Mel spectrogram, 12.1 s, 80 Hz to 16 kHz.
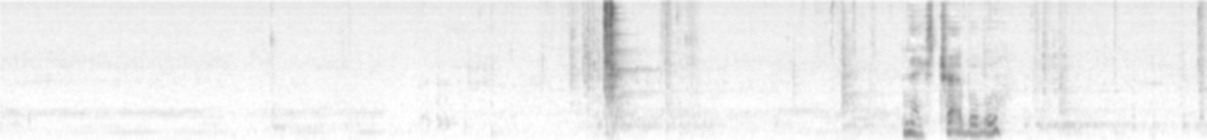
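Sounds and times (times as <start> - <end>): loud cage clatter: 5.6 - 7.3, 8.1 - 9.0, 10.2 - 12.0
light clicks in wire cage: 5.7 - 7.1.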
